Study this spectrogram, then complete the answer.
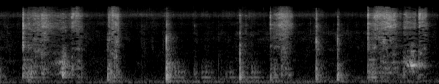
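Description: Tomatoes and soybean chunks stir-fried in a pan, with a spatula scraping and clattering against the metal in short, irregular bursts over a light sizzle, close and fairly loud.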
